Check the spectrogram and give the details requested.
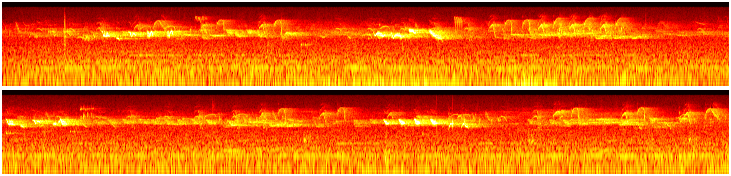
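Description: Small birds chirping, in loud bursts of rapid repeated short notes every several seconds, with fainter scattered chirps between the bursts.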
